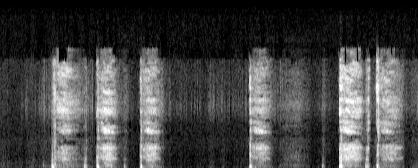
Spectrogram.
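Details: Early-morning coughing held back to stay quiet: short, muffled, dry-sounding suppressed coughs in brief clusters with quiet pauses between.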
